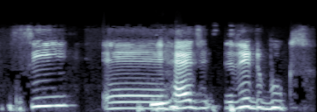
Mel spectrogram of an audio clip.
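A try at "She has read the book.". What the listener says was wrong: Yes ma'am, जब भी हम लोग हैज के साथ ना रीड स्पेलिंग सेम होता है, लेकिन इसका प्रोनाउंसिएशन होता है रेड हो जाता है। ही हैज रेड या she has रेड the book, रीड नहीं बोलेंगे।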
